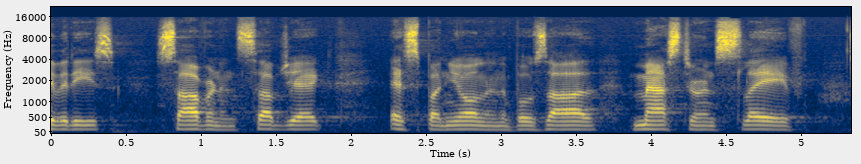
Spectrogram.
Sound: speaks foreign language

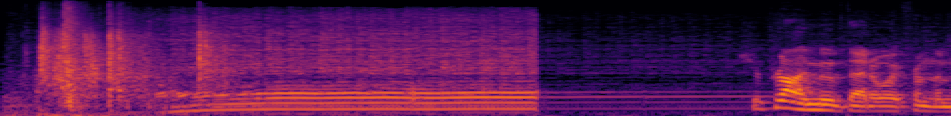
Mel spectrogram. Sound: shredder shredding

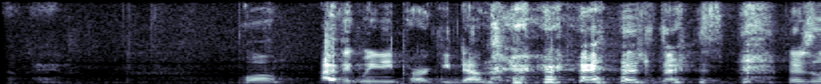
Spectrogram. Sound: laughs

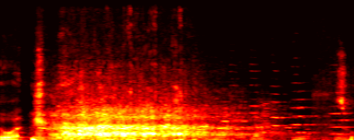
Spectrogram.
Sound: laughter

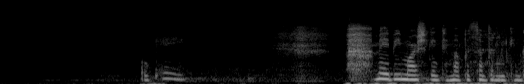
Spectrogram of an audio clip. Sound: sighs

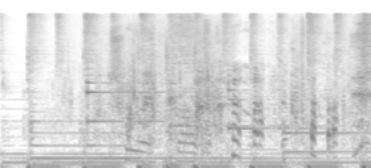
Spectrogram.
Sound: chatting, laughter

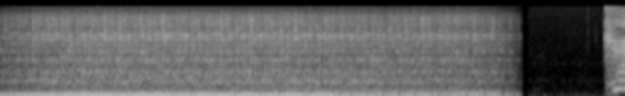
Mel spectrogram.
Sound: engine sound

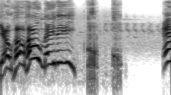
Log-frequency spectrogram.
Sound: oinks

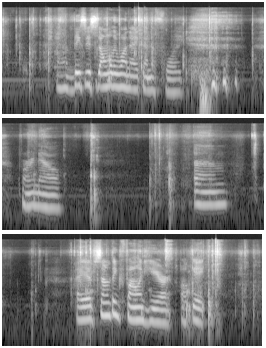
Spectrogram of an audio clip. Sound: laughs

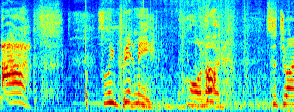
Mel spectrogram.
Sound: yells

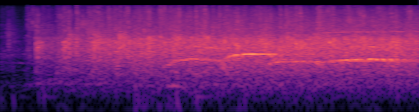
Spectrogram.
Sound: crowd applauds

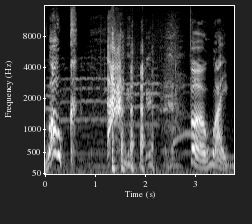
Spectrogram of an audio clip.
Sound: Mrs. Webb and Keith laughing

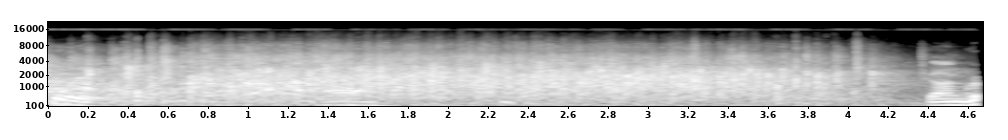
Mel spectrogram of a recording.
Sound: audience clapping

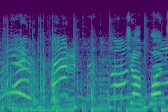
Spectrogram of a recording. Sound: shouting

